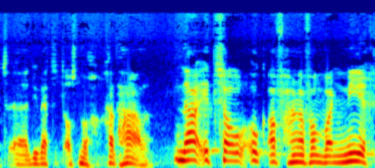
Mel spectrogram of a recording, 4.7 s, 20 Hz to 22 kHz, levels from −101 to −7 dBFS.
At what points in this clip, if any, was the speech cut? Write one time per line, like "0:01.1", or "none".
0:02.0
